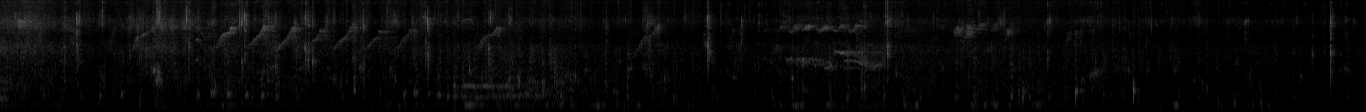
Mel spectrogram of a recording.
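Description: Faint chewing and mouth smacking as a man eats rice and meat with his hands, many small clicks throughout. Birds chirp about eight to nine seconds in, and a lower animal call sounds about four seconds in.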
